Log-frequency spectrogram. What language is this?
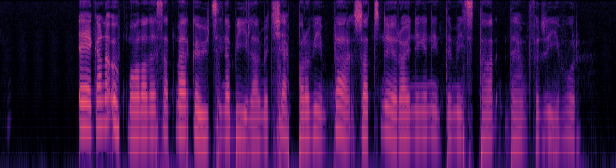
Swedish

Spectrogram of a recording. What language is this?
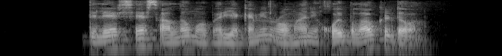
Central Kurdish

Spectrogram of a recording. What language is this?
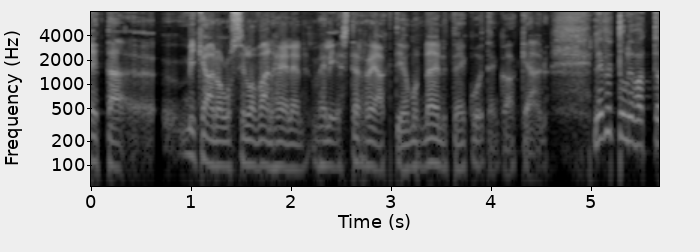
Finnish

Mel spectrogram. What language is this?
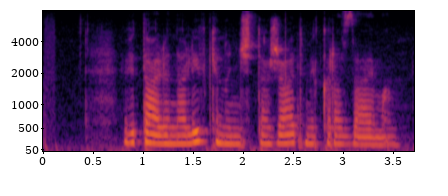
Russian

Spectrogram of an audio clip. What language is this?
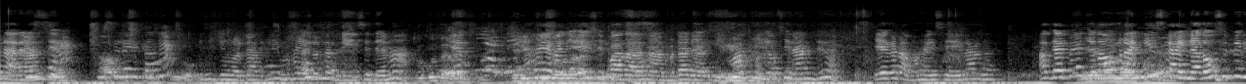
Hindi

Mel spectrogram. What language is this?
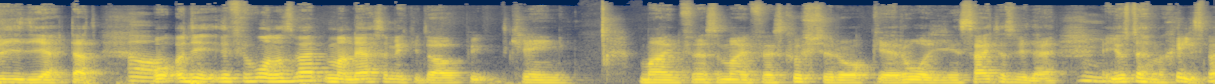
Swedish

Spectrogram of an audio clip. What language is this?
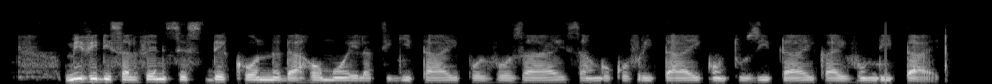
Esperanto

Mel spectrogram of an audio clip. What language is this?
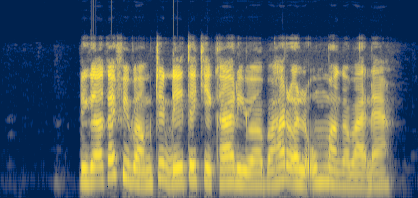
Hausa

